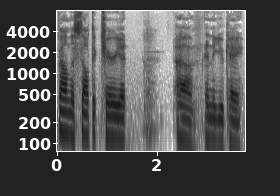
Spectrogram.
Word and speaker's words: Celtic: Celtic. Okay. Looks like it's a C, but it sounds like a K.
